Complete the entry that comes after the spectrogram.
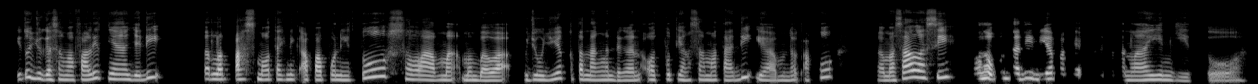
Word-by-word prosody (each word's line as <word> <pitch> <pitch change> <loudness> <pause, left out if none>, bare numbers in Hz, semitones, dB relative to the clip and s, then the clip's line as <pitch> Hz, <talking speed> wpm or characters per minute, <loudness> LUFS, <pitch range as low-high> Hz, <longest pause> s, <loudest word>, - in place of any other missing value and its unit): itu 230 +8 -3
juga 225 -3 +2
sama 215 -2 -1
validnya 245 +1 +2
jadi, 210 +10 +1 0.5
terlepas 235 -1 +3
mau 220 - +2
teknik 230 0 -3
apa 210 -1 +2
pun 215 0 -1
itu 205 +8 -3 0.2
selama 205 -4 +1
membawa 185 -2 +2 0.2
ujung-ujungnya 215 +6 0
ketenangan 205 -4 -1
dengan 190 +1 -2
output 215 +1 -4
yang 200 -2 -2
sama 210 -1 -2
tadi 200 - -1
ya 205 -3 -1
menurut 190 +1 -5
aku, 335 +1 -5 0.5
nggak 190 0 -3
masalah 295 +12 +6
sih 330 +3 0 0.2
walaupun 275 +1 +3
tadi 260 0 +2
dia 260 +3 +3
pakai 250 -1 -11
pendekatan 310 - -12
lain 210 +2 +2
gitu. 175 +1 -9
220 Hz, 155 wpm, -22 LUFS, 200-250 Hz, 0.5 s, masalah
